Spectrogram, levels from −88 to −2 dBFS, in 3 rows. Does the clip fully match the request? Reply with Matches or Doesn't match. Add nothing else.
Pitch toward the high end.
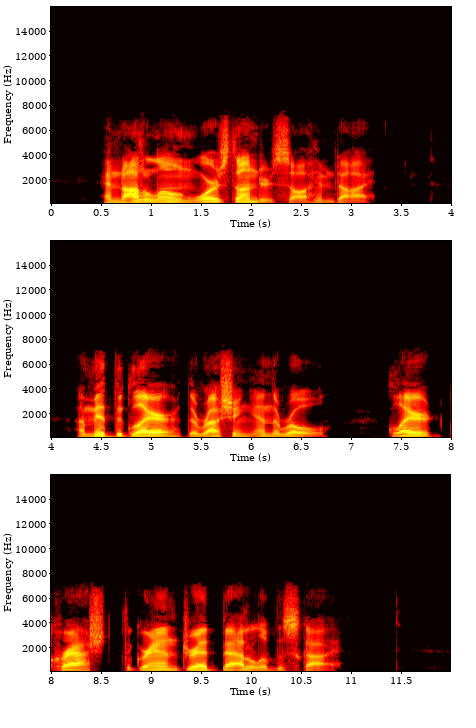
Doesn't match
